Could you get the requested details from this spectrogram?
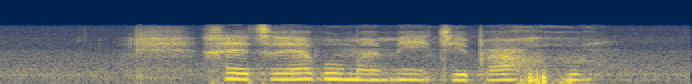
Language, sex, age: Southern Sotho, female, 19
